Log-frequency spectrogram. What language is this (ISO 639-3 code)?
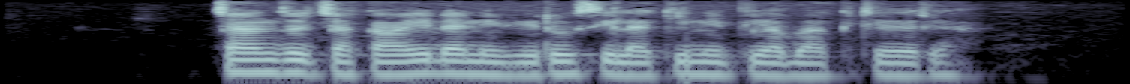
swa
